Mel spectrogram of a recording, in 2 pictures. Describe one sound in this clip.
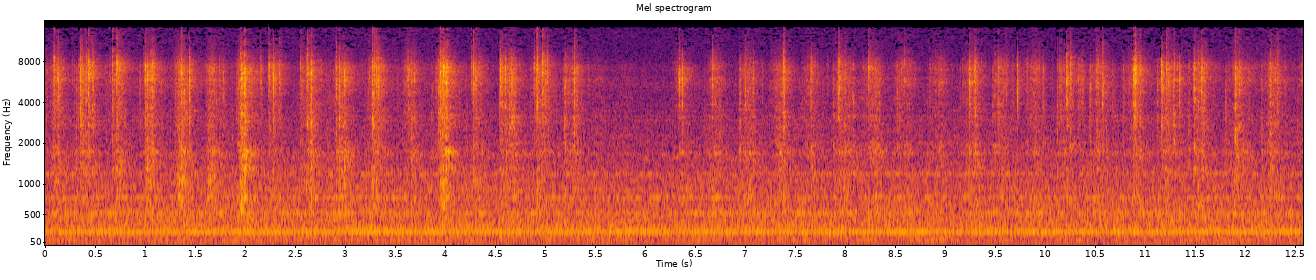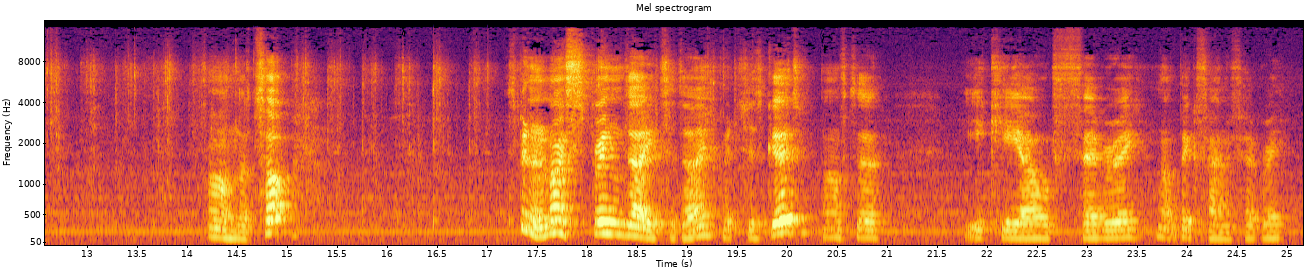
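A cheese grater scrapes rhythmically as cheese is grated.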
